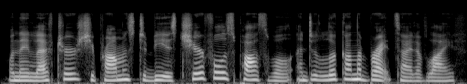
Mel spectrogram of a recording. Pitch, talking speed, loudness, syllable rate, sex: 200 Hz, 270 wpm, -18 LUFS, 5.8 syllables/s, female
